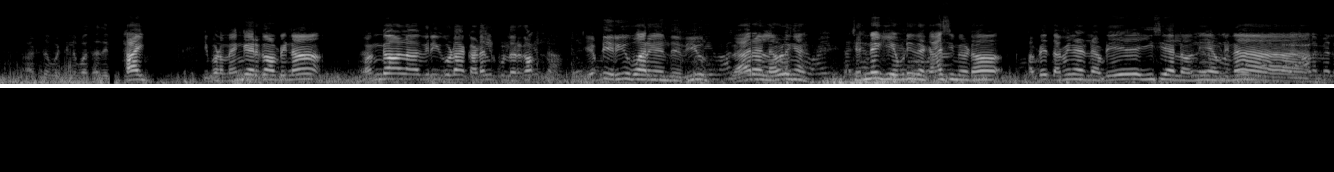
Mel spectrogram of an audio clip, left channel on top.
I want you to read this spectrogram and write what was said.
அடுத்த வட்டியில் பார்த்தா. ஹாய், இப்போ நம்ம எங்கே இருக்கோம் அப்படின்னா வங்காள விரிகுடா கடலுக்குள்ள இருக்கோம். எப்படி இருக்கு பாருங்க இந்த வியூ, வேற லெவலுங்க. சென்னைக்கு எப்படி இந்த காசிமேடம் அப்படியே தமிழ்நாட்டில் அப்படியே ஈசிஆரில் வந்தீங்க அப்படின்னா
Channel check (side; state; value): right; silent; digital silence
